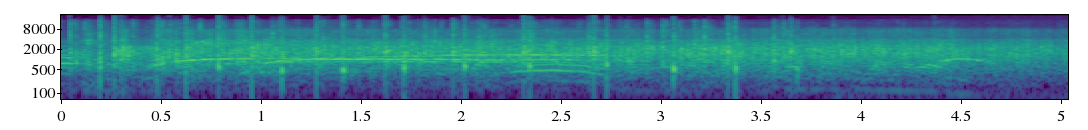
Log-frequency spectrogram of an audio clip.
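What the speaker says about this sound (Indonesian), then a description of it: "Oh, ya tepuk tangan dong." A group at a high school event claps in lively, close applause for about five seconds while voices call out and talk over it.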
